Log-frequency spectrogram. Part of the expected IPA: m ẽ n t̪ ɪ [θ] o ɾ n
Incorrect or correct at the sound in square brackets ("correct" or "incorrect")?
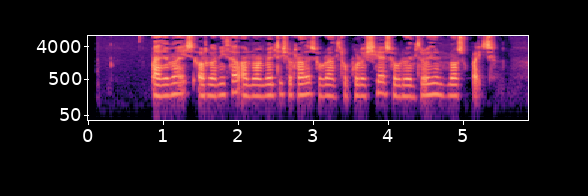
incorrect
